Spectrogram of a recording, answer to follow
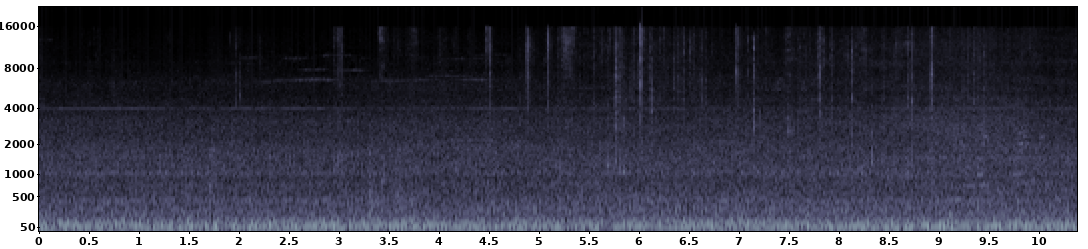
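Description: Steady low outdoor rumble of road traffic, with a few faint sharp clicks about six to seven seconds in.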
